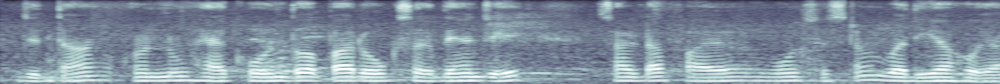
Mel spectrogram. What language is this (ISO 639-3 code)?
pan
